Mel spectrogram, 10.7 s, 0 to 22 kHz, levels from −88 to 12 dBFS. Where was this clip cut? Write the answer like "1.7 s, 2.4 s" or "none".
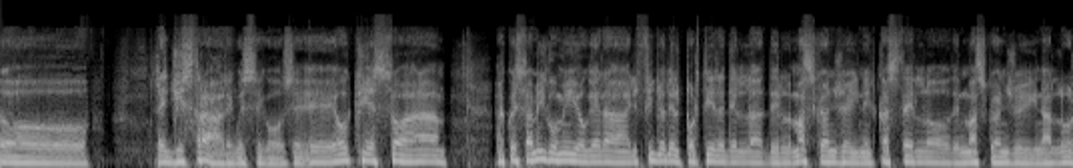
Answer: none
